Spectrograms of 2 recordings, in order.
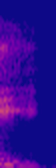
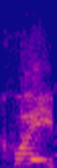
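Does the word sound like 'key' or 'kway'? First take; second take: key; kway. First: The word is said as 'key'. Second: The word is said as 'kway'. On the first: This is the correct form but it causes confusion. "pronouncing it correctly, key, is very confusing" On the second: This is how the product is commonly called. "is pronounced Quay"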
